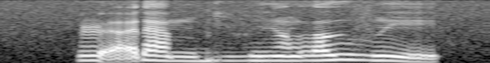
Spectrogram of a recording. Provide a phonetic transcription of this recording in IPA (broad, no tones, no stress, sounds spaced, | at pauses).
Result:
ɭ a̰ ɾ a m b i v ĩ lˠ ɯ v ẽ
